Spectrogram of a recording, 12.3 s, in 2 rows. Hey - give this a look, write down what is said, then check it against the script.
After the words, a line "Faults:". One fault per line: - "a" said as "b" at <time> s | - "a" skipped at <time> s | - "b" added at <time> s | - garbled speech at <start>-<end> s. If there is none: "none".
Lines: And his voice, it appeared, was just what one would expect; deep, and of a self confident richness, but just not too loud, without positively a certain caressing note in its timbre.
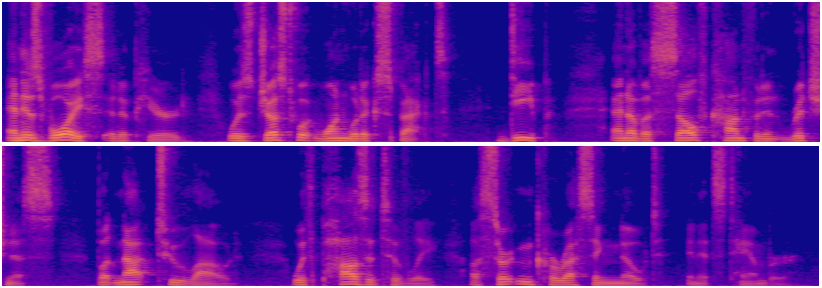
And his voice, it appeared, was just what one would expect; deep, and of a self confident richness, but not too loud, with positively a certain caressing note in its timbre.
Faults:
- "just" skipped at 7.0 s
- "without" said as "with" at 8.3 s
